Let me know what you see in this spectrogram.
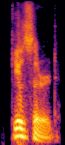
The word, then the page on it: gizzard: American English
